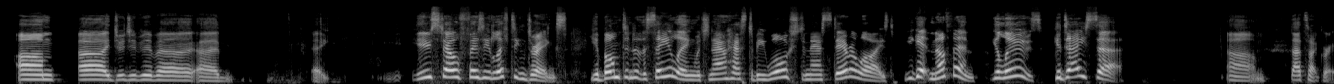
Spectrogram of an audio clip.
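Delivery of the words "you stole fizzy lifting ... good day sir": put-on furious Australian accent, pitched up. Asked to do an angry aussie, the speaker attempts it: angry australian accent. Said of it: "You do an angry Aussie".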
